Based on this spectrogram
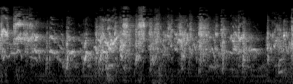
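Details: Pet budgerigars chirp in a busy chorus of squeaky, grating warbles and short whistles, with a brief dip before the chatter picks up again.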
